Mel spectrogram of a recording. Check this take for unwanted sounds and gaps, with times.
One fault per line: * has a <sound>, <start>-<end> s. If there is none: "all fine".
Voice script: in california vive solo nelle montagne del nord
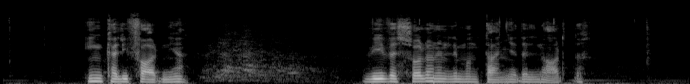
* has a laugh, 2.0-3.4 s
